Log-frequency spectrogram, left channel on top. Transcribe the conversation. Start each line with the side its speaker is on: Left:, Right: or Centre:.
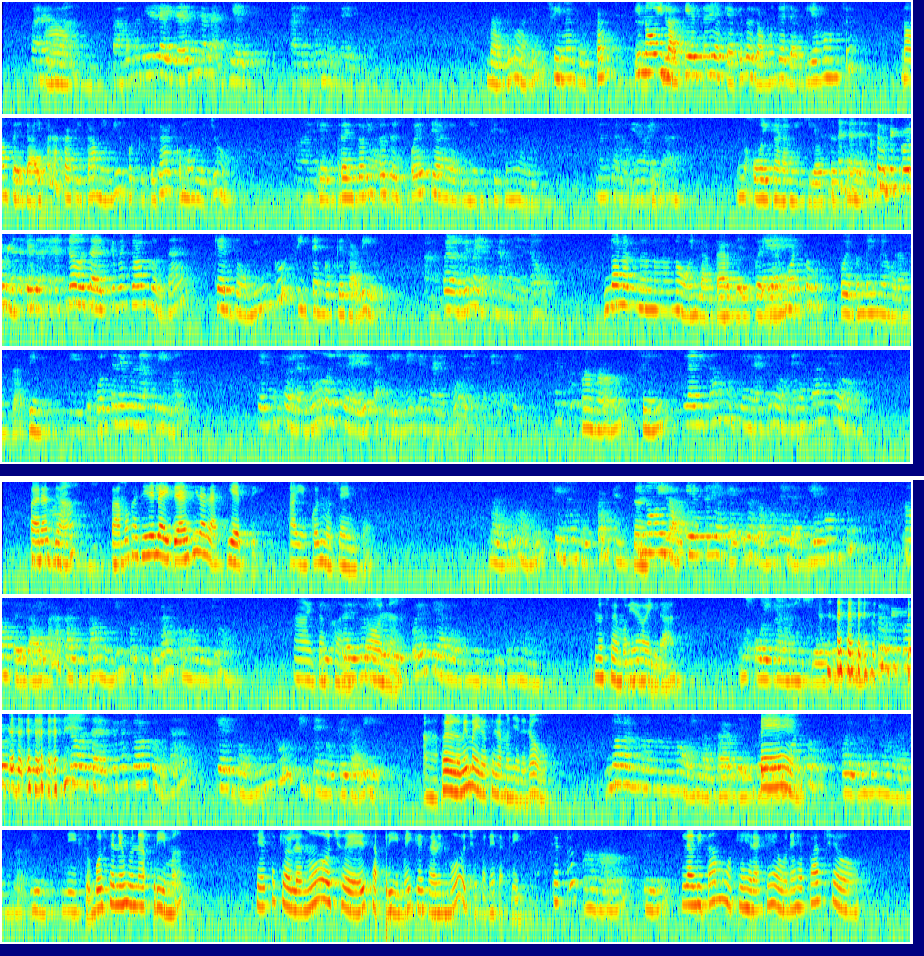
Right: para
Left: Ah,
Right: allá,
Left: ok.
Right: vamos así, la idea es ir a las siete ahí en Cosmocentro.
Left: Vale, vale. Sí, me gusta.
Right: Entonces,
Left: Y no, y las 7 de aquí a que salgamos de allá, 10 once No, entonces ya ahí para la casita a mimir, porque usted sabe cómo soy yo.
Right: ay,
Left: Que
Right: tan cansona,
Left: tres doritos después y a dormir. Sí, señora.
Right: nos podemos ir a bailar.
Left: Sí, señora. No,
Right: <laughs>
Left: oigan a mi tía, usted es como <laughs> de corrinchera. No, ¿sabes qué me acabo de acordar? Que el domingo sí tengo que salir.
Right: Ah, pero no me imagino que en la mañana no.
Left: No, no, no, no, no, no, en la tarde, después
Right: Ve,
Left: de almuerzo, voy a ir donde mi mejor amiga, dime.
Right: listo, vos tenés una prima. Cierto que hablan mucho de esa prima y que salen mucho con esa prima, ¿cierto?
Left: Ajá, sí.
Right: La invitamos, o ¿qué será que se une a ese parche o,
